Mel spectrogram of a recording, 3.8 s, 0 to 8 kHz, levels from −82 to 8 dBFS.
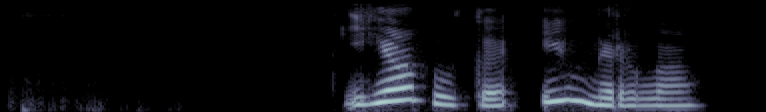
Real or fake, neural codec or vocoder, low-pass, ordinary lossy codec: real; none; 7.2 kHz; Opus, 32 kbps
